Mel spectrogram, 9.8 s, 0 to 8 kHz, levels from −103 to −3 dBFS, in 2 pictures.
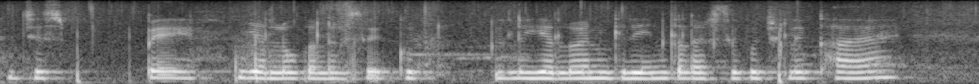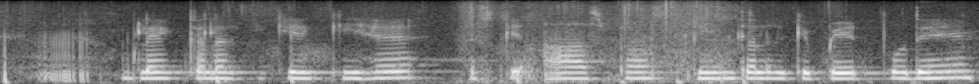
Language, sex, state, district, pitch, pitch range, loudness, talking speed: Hindi, female, Rajasthan, Jaipur, 215 Hz, 210-220 Hz, -17 LUFS, 160 wpm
